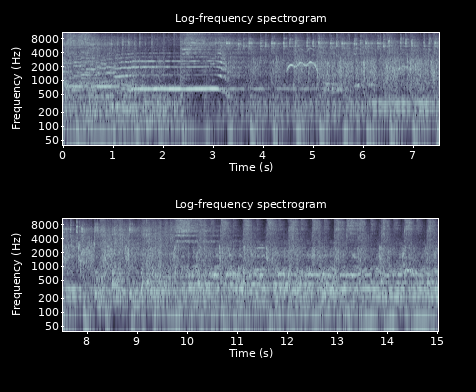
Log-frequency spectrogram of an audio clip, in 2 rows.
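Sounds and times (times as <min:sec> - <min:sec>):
drum kit beat: 0:00.0 - 0:15.0
live rock band playing: 0:00.0 - 0:15.0.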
